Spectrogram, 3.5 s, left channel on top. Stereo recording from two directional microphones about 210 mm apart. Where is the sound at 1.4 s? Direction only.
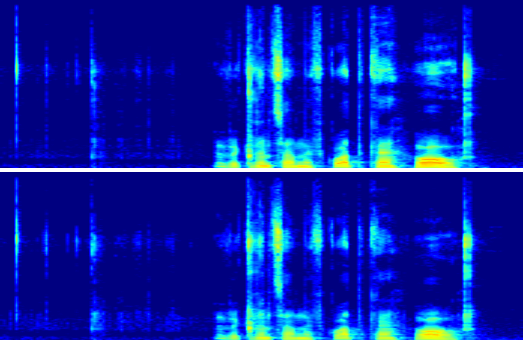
30° left (ahead or behind).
